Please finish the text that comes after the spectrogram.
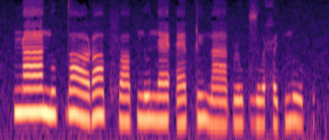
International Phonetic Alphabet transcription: ŋ aː˦ n̪ u˦ p d̪ ɒː˦˨ ɽ ɒː˦ p f ɒː˨ p n u˦ n æ˦ ʔ æ˨˦ p ʈ y˦ m aː˨ p ɭ u˨ p z u˨ ħ y˨ p m u˦˨ p

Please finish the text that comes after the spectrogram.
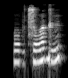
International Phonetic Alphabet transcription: o ɡ t͡s o ɐ̯ ɡ ɨ

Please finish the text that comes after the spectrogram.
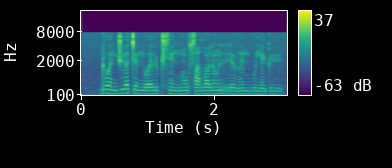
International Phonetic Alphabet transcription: ɖ o˧˩ ə̯ n d͡ʒ y˧˥ ə̯ t ø˧˩ n̪ o˩˧ ə̯ l y˩˧ ʈ s ẽ˧˩ ŋ ɡ õ˧ w s i˩˧ ðˤ o˧˥ l ũ˧˥ r ø˧˩ v ẽ˧ m b u˧˩ j ẽ˧˩ ʈ y˧˩

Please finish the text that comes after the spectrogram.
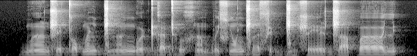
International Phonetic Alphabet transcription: b ə̃ː˩˧˩ ɖ͡ʐ e˩ d ɔ˩˧ b ɐ̃˦˥ ɖ ɡ͡ǁ ə̃ː˩˥ ŋ ʊː˩˧ ɖ ɡ a˩˧ ɖʱ ʊ˩˥ x ɐ̃˩ b ə˩˧ ɕ ɔ̃˦˥ ɡ͡ǁ ɐ˦˥ s ə˩˧ ɖ ɡ͡ǁ ə̃˩ ʂ eː˩˥ ɖ͡ʐ a˩˥ p ɐː˦˥ lʲ

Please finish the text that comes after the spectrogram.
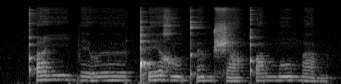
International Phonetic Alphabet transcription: qʼ iː b e ɹ øː ǃʼ e ʁ õ kʼ ɛ̃ m ʃ a qʼ œ m õ m a m

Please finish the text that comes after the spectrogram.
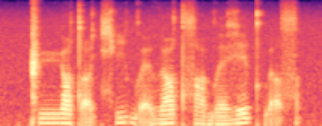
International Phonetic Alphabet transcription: ǁ yː tˤ ḭ t͡ɕʰ i ɡʷ æ̰ ð œ tˤ sˤ ɑ ɡʷ ɛː ɣ e kʷʰ æ̰ sˤ

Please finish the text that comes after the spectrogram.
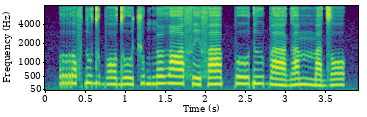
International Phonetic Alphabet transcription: r ɔ˦ f ɗ u˦ d u˨ b ɔː˨ d oː˨ t͡ʃ u˦˨ b ŋ ʉ˦ ðˤ aː˦ f e˨ f aː˦ pː oː˦ ɗ ɯː˦ b aː˨ ɡ a˦ mː a˨ d͡z ɔ˦

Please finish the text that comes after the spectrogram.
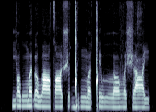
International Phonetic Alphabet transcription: j ɔ w ŋ͡m ʌ ɗ ɔ w ɑ w tˤ ɑ w ʃ ʊ ɡ͡ǃ i ŋ͡m ʌ ǃ ɪ w lː ɔ v ʌ ʃ ʌ ʕ i

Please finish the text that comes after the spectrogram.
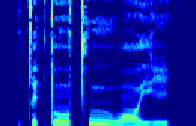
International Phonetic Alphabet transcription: t̪ e˧˥ k̚ t̪ oː˧˥ t̪ʰ uː˥˨ ʋ ɔː˩ j i˩

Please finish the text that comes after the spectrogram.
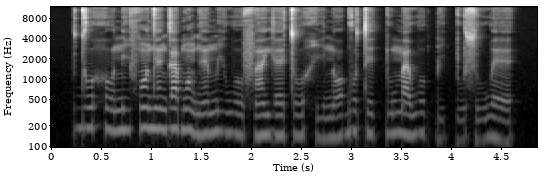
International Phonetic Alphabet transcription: d o˦ h o˧ n i˧ f ɔ̃˦ d ɛ̃˦ ɡ a˦ b ɔ̃˦˨ ɡ ɛ̃˧ m i˧ w o˨ f ã˨˦ j ɛ˧ t o˧ h i˨ n ɔ˨˦ ɡ o˦ t e˧ k͡p u˦ m a˦ w o˦˨ k͡p i˨ k͡p u˨ s u˨˦ w ɛ˦˨

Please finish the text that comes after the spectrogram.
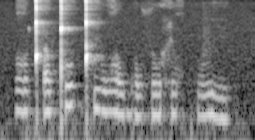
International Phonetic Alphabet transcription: ɣ o ǃʼ ɐ w ǃ u ǃʼ i w ɣ o w b o w θ u h i xʷ kʷʰ œ v i

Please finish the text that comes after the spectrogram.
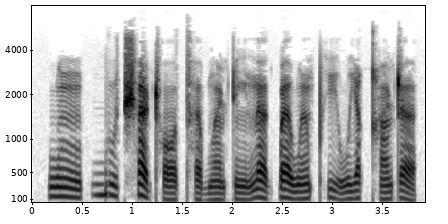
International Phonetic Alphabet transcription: w ũ˥˧ | ɡ͡b u˥˧ t͡ʃʰ ɐ˥˩ ʈʰ ɔ˩ tʰ ɐ˩ b ɐ̃˩ ʈ ĩ˩ n ɐ˥˩ k͡p ɐ˥˧ w ə̃˧˥ pʰ i˥˩ w i˧˥ qʰ ɐ̃˧˥ ʈ ɐ˥˩

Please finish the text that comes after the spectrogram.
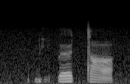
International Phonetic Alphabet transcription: ɓ i̤ ɓ œ tː ɑ

